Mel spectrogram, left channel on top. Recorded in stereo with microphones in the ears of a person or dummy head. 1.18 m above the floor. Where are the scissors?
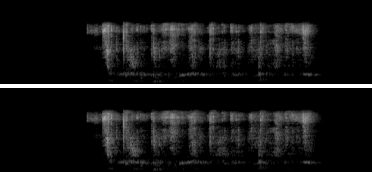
10° left (ahead or behind), 0.7 m.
